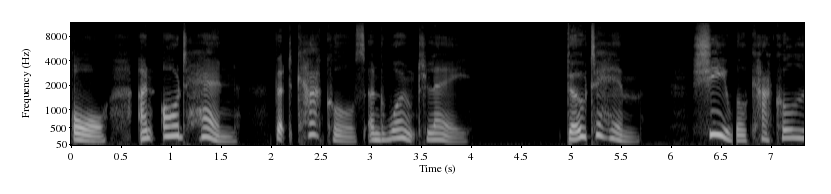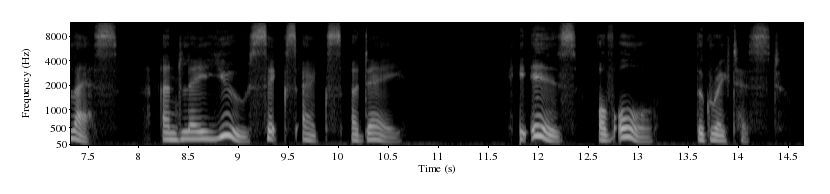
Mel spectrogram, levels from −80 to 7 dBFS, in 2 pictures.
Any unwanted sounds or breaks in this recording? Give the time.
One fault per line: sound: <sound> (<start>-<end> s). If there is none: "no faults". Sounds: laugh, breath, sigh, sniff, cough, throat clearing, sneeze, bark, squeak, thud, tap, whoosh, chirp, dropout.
sound: dropout (6.6-6.7 s)
sound: dropout (11.7-11.8 s)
